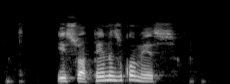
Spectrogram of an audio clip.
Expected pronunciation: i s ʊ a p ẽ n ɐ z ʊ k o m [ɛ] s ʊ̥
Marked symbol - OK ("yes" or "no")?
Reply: no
